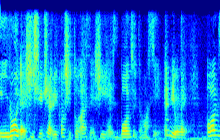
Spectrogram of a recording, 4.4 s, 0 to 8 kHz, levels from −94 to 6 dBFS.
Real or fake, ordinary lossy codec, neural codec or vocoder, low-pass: fake; none; codec, 16 kHz in and 24 kHz out, 0.6 kbps, FireRedTTS-2 codec; 7.2 kHz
